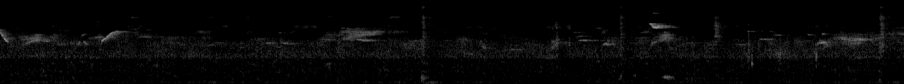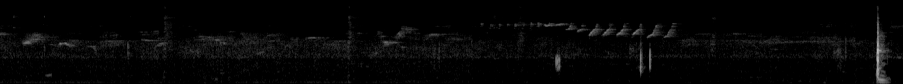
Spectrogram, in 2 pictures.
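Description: Wild birds chirping and calling, with scattered short high notes and, a little past three-quarters through, a quick run of short falling notes. A single sharp click just before the end is the loudest sound.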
